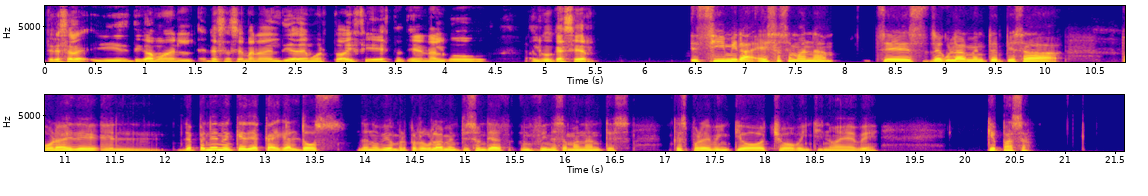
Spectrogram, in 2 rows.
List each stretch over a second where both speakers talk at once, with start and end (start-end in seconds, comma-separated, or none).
none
